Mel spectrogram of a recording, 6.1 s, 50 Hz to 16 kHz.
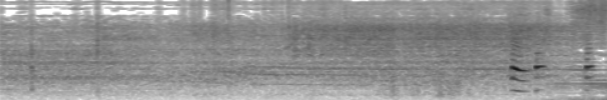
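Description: Steady wind and road rush of a Honda ST1300 Pan European motorcycle riding at motorway speed, heard from a helmet-mounted camera. About five seconds in, a few short rising musical tones cut in as intro music begins.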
